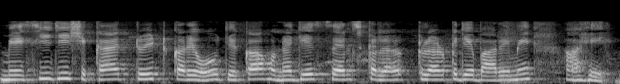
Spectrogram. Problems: constant background noise, echo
